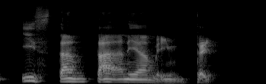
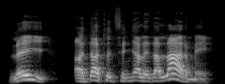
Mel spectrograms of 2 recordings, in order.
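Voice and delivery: high, forceful official challenge; raised-voice accusation; loud accusation; 9 semitones higher, 11 dB louder than usual. A narrator's reading. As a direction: confront the passenger loudly. Railway staff accuse the waking passenger.

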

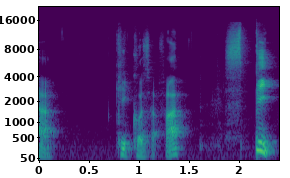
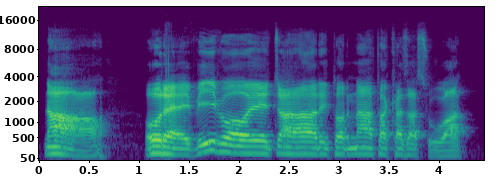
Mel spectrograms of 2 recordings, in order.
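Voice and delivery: put-on loud, raised old-man voice; little old man; 6 semitones higher, 9 dB louder than usual. A narrator's reading. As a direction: reassure loudly as an elderly villager. (vecchietto a voce forte)

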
